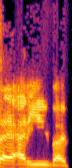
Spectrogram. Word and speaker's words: Adiuvo: Is it Adiuvo? – We say Adiuvo. People say it many different ways.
